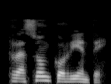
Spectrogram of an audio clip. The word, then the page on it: RAZON CORRIENTE: spanish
